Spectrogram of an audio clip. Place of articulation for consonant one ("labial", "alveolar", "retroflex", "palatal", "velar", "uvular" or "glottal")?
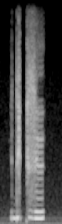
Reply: alveolar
